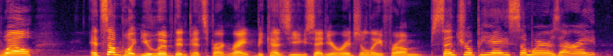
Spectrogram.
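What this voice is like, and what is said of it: Pittsburgh accent. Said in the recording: “you complimented, or I don't know, I guess that was a compliment, my Pittsburgh accent”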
